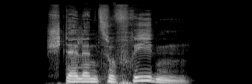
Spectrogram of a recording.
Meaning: inflection of zufriedenstellen: 1. first/third-person plural present 2. first/third-person plural subjunctive I
- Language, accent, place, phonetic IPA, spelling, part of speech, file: German, Germany, Berlin, [ˌʃtɛlən t͡suˈfʁiːdn̩], stellen zufrieden, verb, De-stellen zufrieden.ogg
